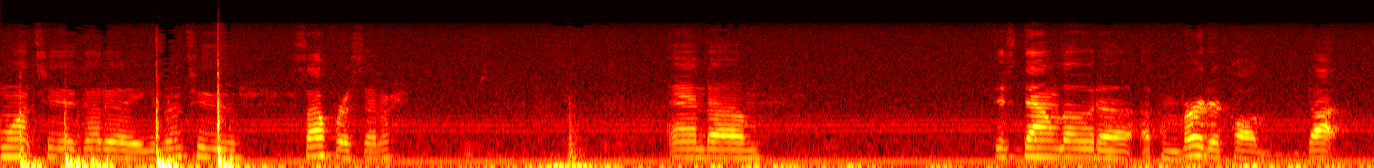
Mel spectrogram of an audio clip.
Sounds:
speech

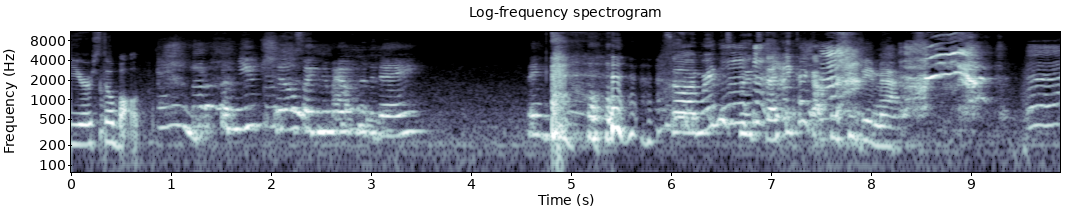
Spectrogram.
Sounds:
inside a large room or hall, speech

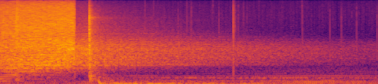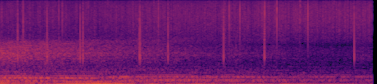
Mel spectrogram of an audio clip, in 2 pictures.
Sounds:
music

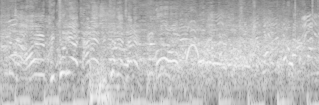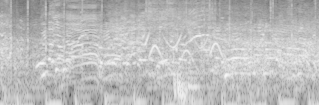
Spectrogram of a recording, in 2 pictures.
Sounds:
music, speech

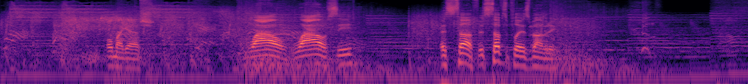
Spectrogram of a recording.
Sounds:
music, speech, smash

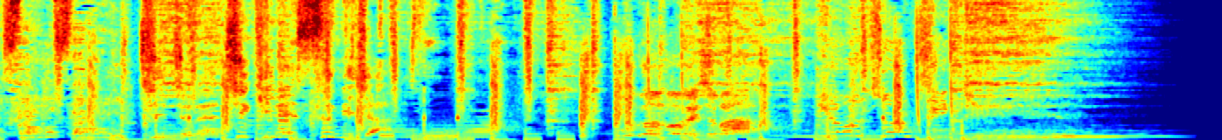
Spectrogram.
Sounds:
speech, music

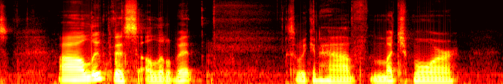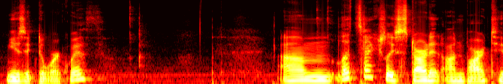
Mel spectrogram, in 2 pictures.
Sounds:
speech

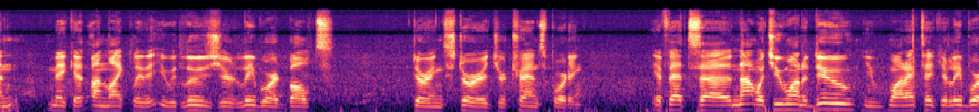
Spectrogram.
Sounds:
speech

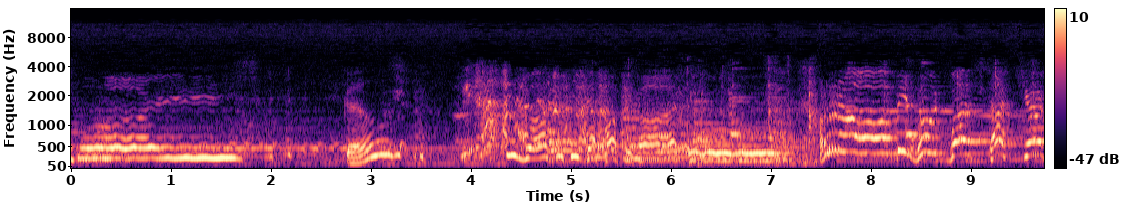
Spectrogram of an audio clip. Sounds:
music, inside a public space

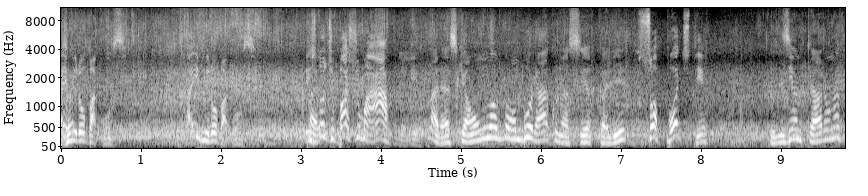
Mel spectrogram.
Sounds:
speech, vehicle, car, motor vehicle (road)

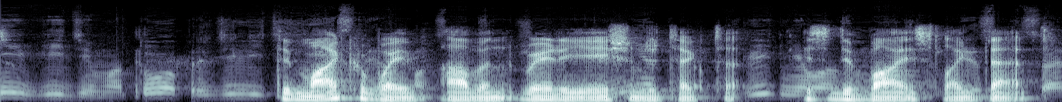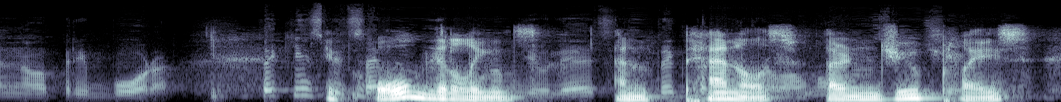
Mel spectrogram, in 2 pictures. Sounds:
speech

